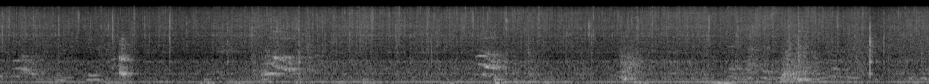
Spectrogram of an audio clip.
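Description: Food sizzling in a hot pan while it is stirred, with a short scraping stroke every second or two over the steady sizzle.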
